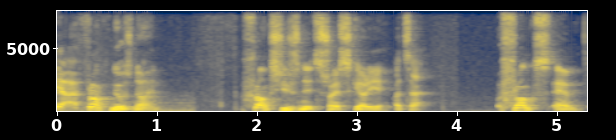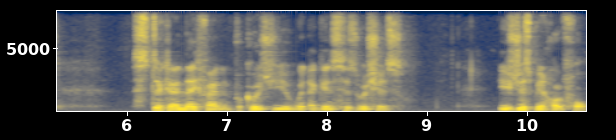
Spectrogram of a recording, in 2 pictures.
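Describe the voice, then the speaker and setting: Speaking with a Scottish accent, a man keeps a moderate pace and a medium pitch with ordinary pitch variation. Long pauses come often. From Scotland. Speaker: YouTube reaction host. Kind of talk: casual reaction commentary. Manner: casual, conversational.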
